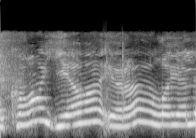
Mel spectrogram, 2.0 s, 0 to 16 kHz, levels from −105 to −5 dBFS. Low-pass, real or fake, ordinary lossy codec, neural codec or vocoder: 7.2 kHz; real; AAC, 64 kbps; none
